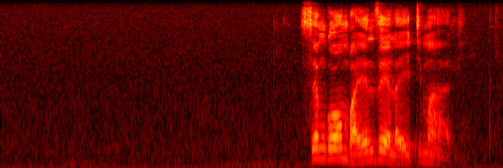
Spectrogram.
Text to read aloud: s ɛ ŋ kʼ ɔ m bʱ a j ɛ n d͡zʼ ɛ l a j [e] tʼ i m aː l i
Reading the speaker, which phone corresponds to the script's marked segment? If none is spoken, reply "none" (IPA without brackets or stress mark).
e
